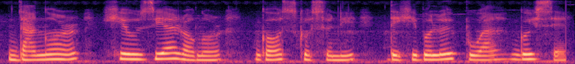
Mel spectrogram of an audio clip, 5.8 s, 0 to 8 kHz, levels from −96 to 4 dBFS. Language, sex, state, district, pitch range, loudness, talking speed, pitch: Assamese, female, Assam, Kamrup Metropolitan, 210-230 Hz, -15 LUFS, 75 wpm, 215 Hz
